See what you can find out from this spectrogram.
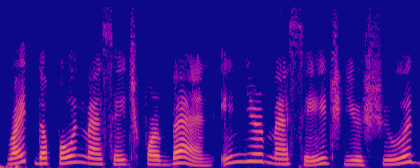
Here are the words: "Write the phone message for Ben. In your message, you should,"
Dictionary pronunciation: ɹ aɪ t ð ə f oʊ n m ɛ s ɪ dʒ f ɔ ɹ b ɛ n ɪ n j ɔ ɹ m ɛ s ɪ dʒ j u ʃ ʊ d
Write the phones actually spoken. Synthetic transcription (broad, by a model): ɹ aɪ t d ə p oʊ n m ɛ s ɪ dʒ f ɔ ɹ b ɛ n ɪ n j ɔ ɹ m ɛ s ɪ dʒ j u ʃ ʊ d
